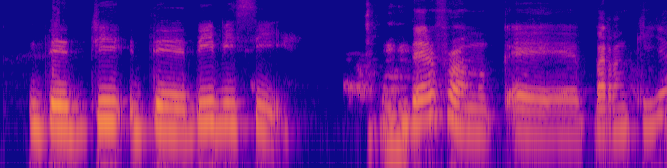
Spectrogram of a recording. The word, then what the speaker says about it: Barranquilla: They're from Barranquilla? Barranquilla. No. Barranquilla, yeah, from Barranquilla. Well, in English, the pronunciation would be Barranquilla.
